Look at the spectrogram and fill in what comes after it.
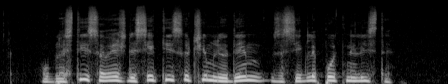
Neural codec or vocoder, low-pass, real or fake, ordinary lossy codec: vocoder, 48 kHz, 128 mel bands, Vocos; 19.8 kHz; fake; none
